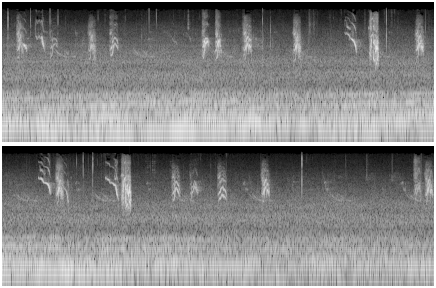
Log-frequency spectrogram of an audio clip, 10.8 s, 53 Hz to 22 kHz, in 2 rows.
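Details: Several sparrows chirp as they fly in to be fed at a bridge near a Tenmangu shrine on 5 May 2024, a busy stream of thin, high chirps and twitters over a steady low rumble.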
